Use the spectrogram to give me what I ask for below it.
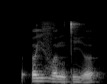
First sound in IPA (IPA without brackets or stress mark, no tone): ʔ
